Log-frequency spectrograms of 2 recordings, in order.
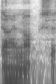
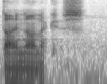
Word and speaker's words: Deinonychus: I still think Dinoxys sounds better, but I think it's actually pronounced Deinonychus.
